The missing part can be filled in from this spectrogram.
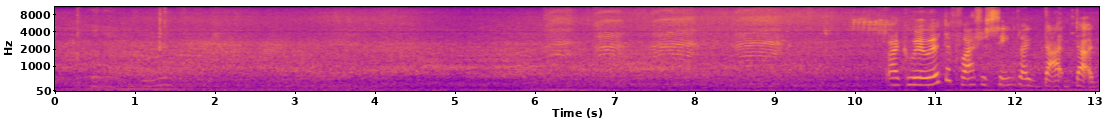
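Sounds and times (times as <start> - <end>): crow cawing: 6.1 - 9.2.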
